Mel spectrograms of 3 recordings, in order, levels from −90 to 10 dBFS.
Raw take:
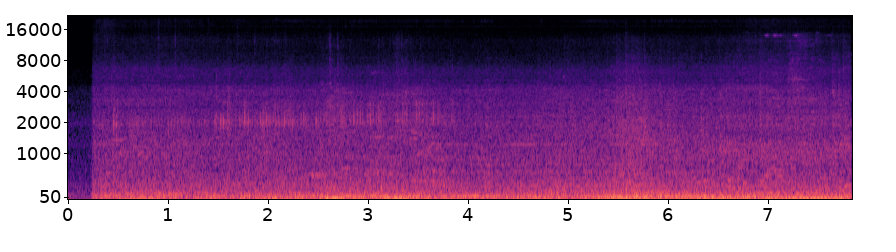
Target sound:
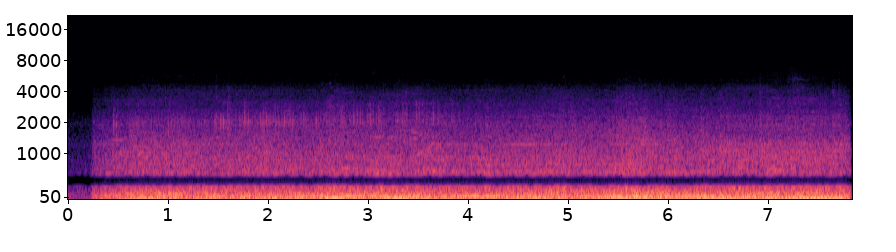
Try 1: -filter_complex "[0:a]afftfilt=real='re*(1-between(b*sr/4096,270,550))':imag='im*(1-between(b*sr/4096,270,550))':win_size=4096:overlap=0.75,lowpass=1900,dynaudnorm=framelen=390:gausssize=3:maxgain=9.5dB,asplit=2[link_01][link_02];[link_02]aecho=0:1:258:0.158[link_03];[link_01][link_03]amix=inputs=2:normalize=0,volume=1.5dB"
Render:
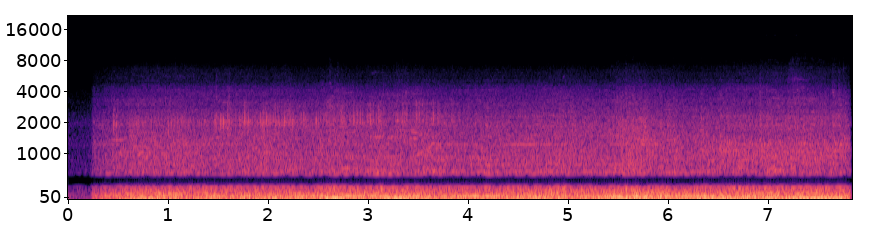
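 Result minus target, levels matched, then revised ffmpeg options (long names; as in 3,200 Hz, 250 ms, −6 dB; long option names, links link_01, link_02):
2,000 Hz band +8.5 dB
-filter_complex "[0:a]afftfilt=real='re*(1-between(b*sr/4096,270,550))':imag='im*(1-between(b*sr/4096,270,550))':win_size=4096:overlap=0.75,lowpass=940,dynaudnorm=framelen=390:gausssize=3:maxgain=9.5dB,asplit=2[link_01][link_02];[link_02]aecho=0:1:258:0.158[link_03];[link_01][link_03]amix=inputs=2:normalize=0,volume=1.5dB"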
